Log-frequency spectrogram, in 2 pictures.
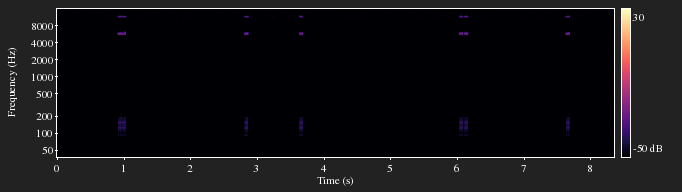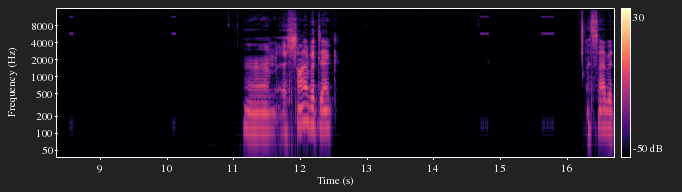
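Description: Soft electronic clicks blip now and then as menu items are selected.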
